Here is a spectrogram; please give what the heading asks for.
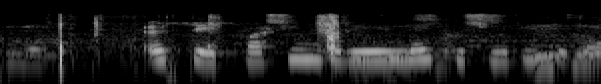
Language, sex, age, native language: Icelandic, female, 11, Icelandic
